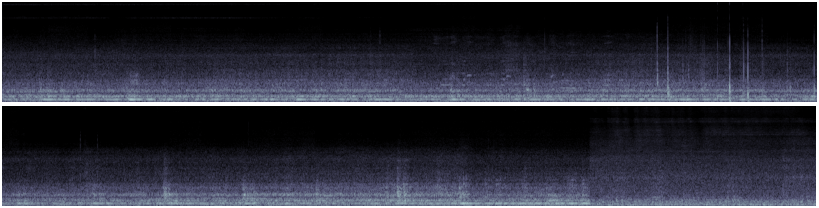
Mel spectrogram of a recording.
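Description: Electric commuter train running along the track, heard from inside the front car: a steady rumble with a constant low hum and a few sharp clicks in the middle. Near the end the hum stops and the sound becomes quieter.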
